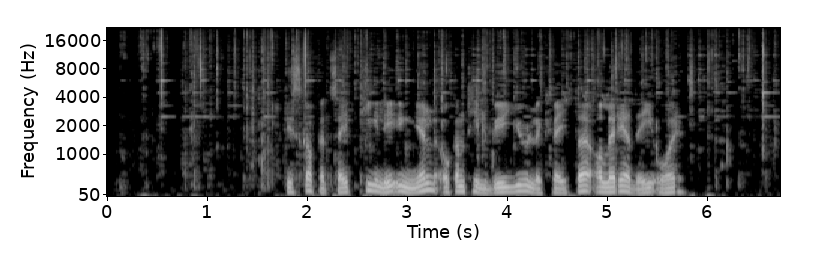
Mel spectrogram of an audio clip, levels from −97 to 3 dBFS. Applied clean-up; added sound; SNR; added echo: classical method Wiener filter.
